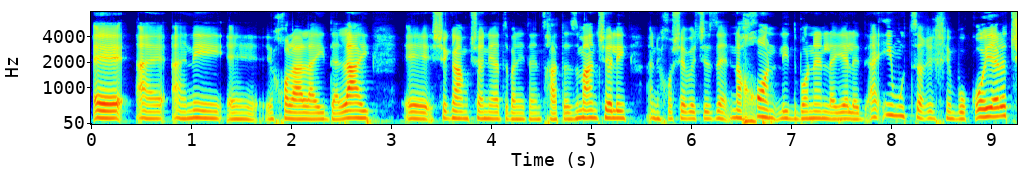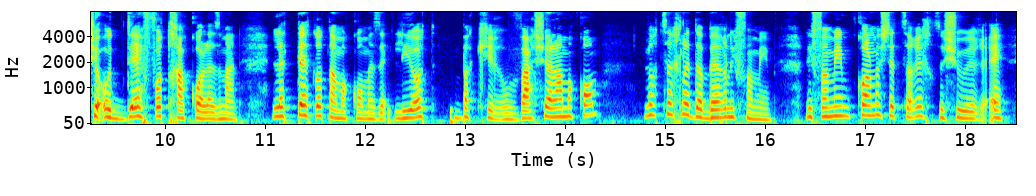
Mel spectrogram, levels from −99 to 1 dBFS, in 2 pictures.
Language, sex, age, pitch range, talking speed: Hebrew, female, 30-49, 175-225 Hz, 155 wpm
